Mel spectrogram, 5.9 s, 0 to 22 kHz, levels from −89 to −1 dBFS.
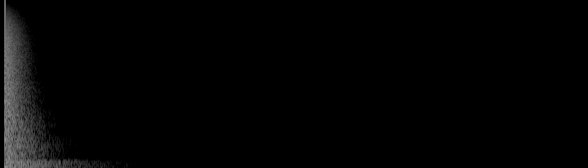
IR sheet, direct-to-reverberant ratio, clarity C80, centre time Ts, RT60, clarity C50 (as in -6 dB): -10.5 dB, 6.5 dB, 48 ms, 0.75 s, 2.5 dB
